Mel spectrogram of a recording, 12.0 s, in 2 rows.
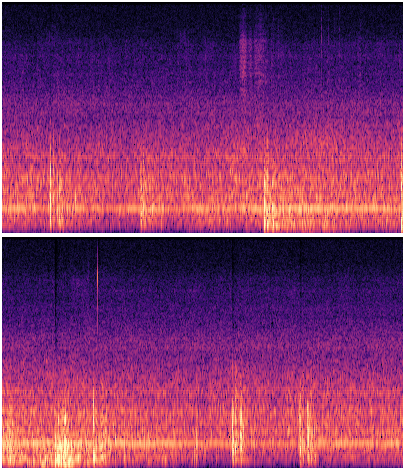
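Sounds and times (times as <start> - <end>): steady low hum: 0.0 - 12.0
distant fireworks bangs: 0.7 - 1.3, 2.0 - 2.4, 3.5 - 8.1, 8.9 - 10.9.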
